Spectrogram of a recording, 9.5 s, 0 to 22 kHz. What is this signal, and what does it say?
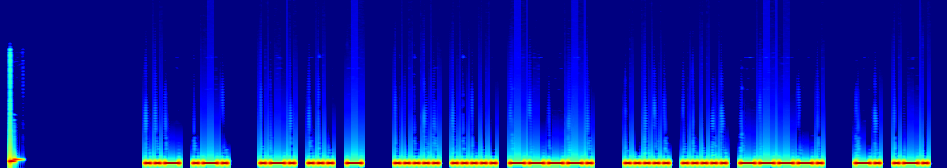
Morse code, heard as a keyed tone, about 25 wpm, 700 Hz. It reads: UR RST 559 559 NR
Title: Practice QSO - Exchange 1 - Beginning - 25wpm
